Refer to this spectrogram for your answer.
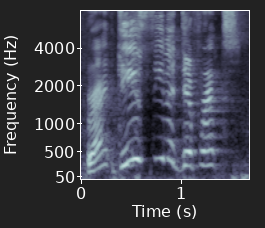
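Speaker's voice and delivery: getting excited. Real, not acted. Fan fired up about Lakers trade targets, excited. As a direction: let the excitement run away. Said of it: "I'm getting excited".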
